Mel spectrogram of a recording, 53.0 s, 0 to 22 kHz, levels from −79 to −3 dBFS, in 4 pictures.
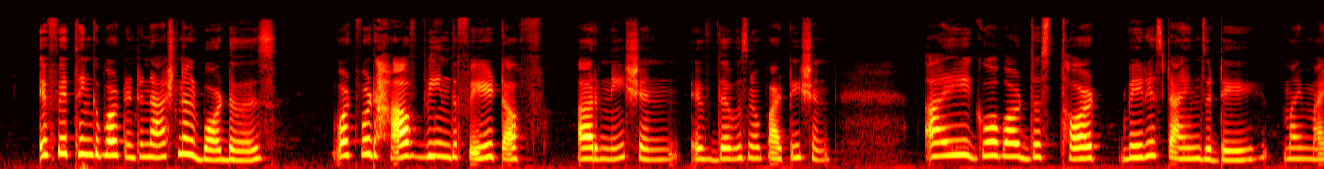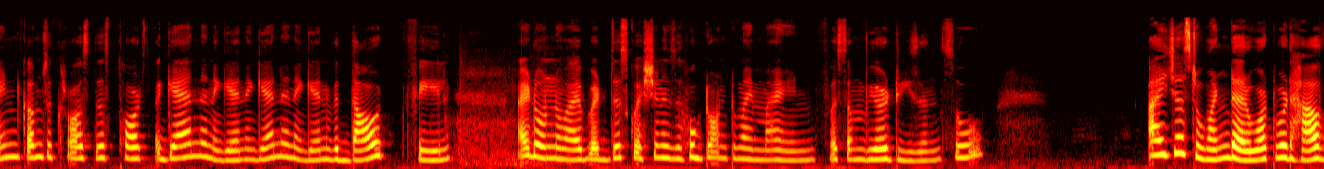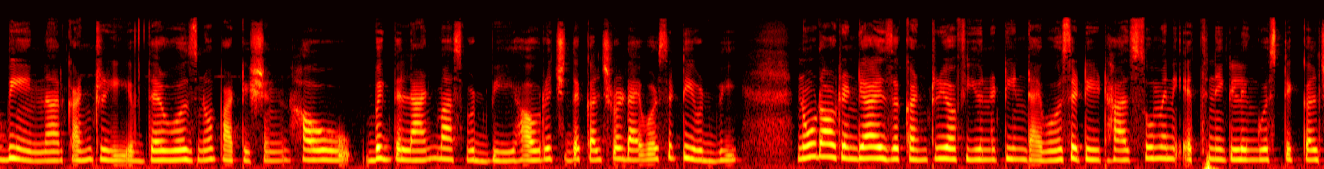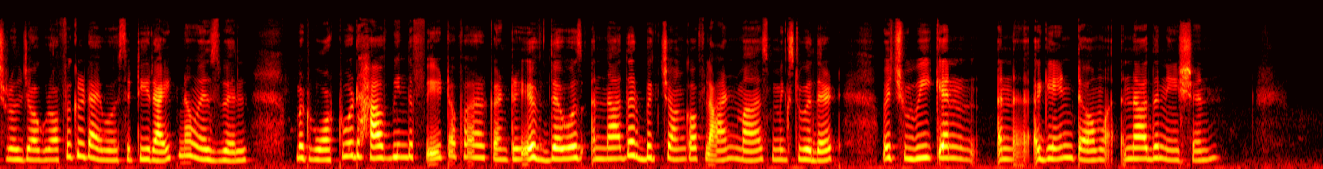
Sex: female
